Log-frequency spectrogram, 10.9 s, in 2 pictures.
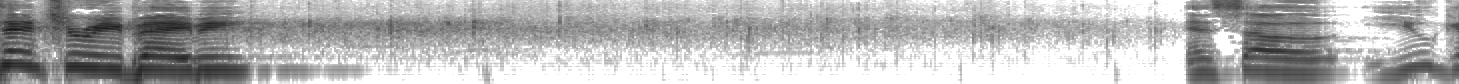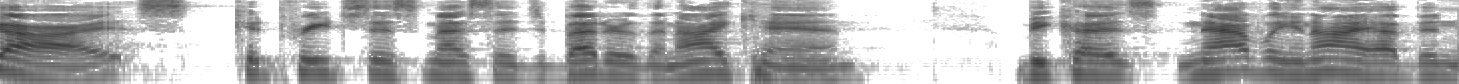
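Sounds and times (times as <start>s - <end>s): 
speech: 0.0s - 1.0s, 4.5s - 10.9s
audience round of applause: 0.0s - 4.5s.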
